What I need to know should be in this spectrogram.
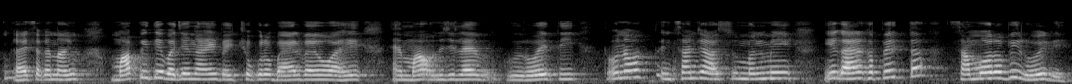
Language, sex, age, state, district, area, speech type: Sindhi, female, 45-60, Maharashtra, Mumbai Suburban, urban, spontaneous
